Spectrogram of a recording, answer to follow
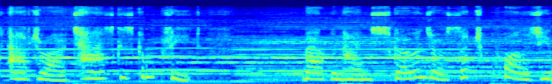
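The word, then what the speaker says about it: Valkenhayn: That's how you pronounce it, Valkenheim.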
